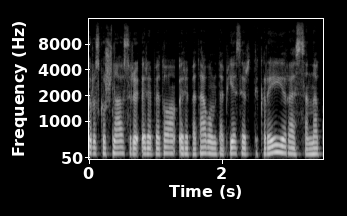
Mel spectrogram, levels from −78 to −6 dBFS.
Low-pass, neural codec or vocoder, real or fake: 14.4 kHz; none; real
